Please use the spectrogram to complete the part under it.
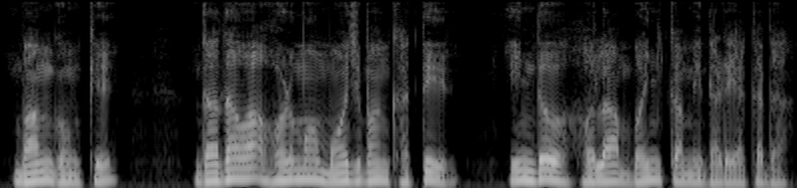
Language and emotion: Santali, sad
